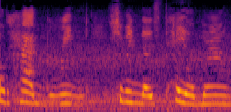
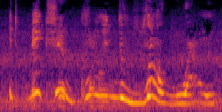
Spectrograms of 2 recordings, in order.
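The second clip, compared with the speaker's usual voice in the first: snapped; 6 semitones higher, 4 dB louder than usual. A narrator's reading. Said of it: "she snapped".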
